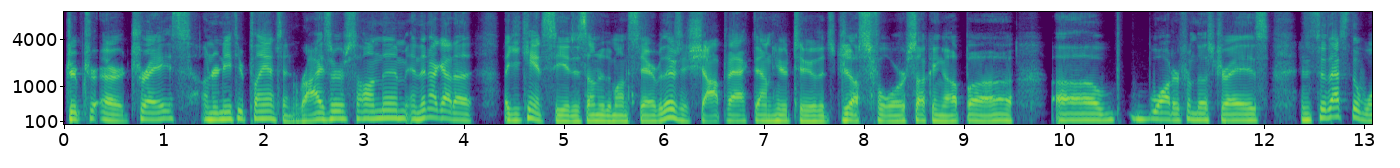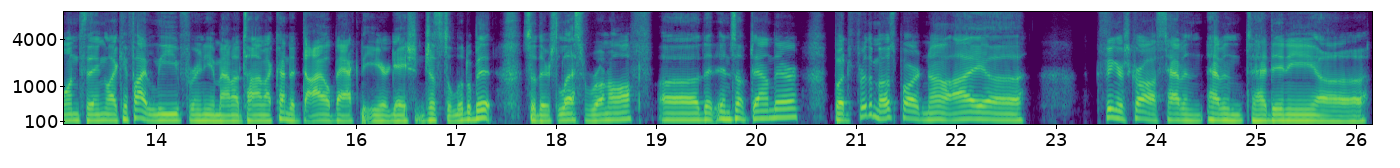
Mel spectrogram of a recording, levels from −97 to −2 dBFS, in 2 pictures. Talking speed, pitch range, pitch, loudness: 220 wpm, 110-145 Hz, 125 Hz, -22 LUFS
